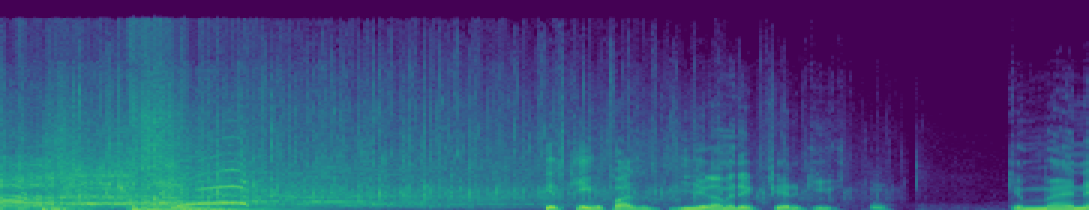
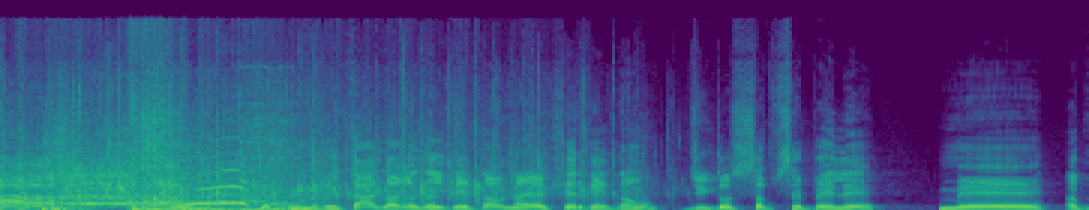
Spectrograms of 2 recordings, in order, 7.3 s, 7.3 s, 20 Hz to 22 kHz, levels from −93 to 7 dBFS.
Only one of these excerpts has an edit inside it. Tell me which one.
second; 1 cut; at 1.7 s

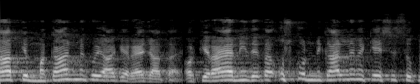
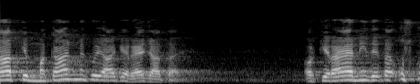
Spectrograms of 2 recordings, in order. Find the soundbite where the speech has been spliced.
first; 1 cut; at 1.8 s

